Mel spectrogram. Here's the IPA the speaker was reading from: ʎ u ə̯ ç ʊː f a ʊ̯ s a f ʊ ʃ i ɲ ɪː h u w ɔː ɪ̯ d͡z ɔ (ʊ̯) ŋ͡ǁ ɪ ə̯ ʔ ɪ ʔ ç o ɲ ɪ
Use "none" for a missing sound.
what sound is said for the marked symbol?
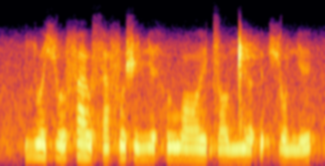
ʊ̯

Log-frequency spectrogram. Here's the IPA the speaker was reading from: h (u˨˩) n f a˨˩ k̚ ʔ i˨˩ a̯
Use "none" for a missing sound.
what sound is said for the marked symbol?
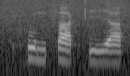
u˨˩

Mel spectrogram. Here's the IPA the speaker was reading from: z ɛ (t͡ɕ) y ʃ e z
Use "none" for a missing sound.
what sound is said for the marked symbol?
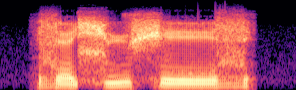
ɕ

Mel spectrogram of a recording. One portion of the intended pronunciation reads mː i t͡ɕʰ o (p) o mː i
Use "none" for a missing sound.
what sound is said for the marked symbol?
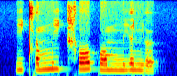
p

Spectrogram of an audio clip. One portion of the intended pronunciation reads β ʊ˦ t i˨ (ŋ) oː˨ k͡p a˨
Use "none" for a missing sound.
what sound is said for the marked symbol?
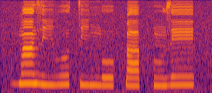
ŋ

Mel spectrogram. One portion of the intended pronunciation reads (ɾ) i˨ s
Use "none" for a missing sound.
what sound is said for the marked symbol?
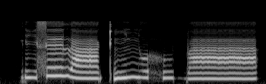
ɾ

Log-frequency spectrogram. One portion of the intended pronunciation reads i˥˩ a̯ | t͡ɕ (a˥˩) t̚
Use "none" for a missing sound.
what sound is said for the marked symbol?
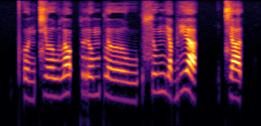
a˨˩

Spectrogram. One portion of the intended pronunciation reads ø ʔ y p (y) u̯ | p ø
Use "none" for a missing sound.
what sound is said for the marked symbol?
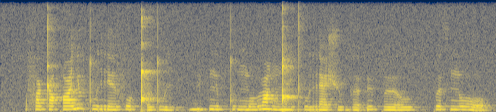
ø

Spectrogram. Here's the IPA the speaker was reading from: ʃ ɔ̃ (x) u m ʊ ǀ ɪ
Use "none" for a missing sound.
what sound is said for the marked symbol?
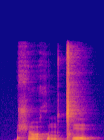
x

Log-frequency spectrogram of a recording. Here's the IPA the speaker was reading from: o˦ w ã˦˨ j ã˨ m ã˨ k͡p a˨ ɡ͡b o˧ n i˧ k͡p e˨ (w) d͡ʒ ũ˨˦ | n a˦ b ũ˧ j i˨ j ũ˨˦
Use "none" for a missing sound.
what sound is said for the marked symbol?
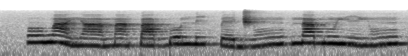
none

